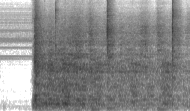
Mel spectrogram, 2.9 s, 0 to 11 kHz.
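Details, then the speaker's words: 1981 Jeep Wagoneer Limited AMC engine, after sitting 20+ years, cold start in single-digit temperatures with a dry carburetor: bursts into life with loud, harsh clattering and a sharp rap about once a second under the valve cover; bent pushrod at the rear. "What is that noise? I don't know. Like, it is loud. Yeah, that ain't good."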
